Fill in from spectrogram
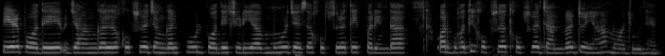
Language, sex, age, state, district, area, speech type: Urdu, female, 18-30, Uttar Pradesh, Aligarh, urban, spontaneous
